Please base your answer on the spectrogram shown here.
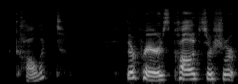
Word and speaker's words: collect: a collect for evening it's spelled like collect but it's collect they're prayers collects are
